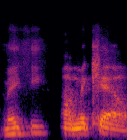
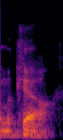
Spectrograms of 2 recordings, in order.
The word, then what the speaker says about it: Mikhail: Brother Makey? Mikhail. Well, I don't see the, okay, I see, oh, there's an L there. Okay, Mikhail. Yes, sir.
